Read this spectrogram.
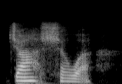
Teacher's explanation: You notice the U sounds like a schwa.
